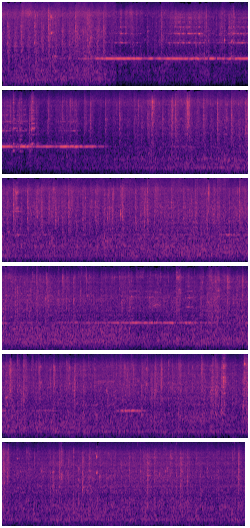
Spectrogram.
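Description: Narrow-gauge train running: a steady rumble and clickety-clack of wheels over the rail joints. A high wheel squeal rings out from about two to seven seconds in as the carriage takes a curve, with fainter, shorter squeals later.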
